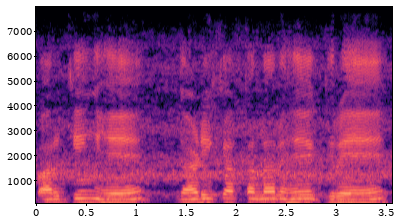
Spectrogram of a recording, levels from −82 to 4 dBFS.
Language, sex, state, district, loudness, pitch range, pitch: Hindi, male, Gujarat, Valsad, -17 LUFS, 130-145 Hz, 135 Hz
